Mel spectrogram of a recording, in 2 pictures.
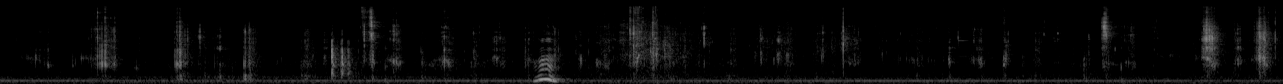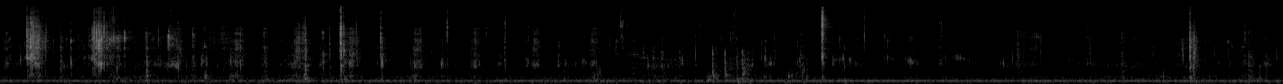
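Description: Close-up crunching and chewing of raw cauliflower and crisp leaf lettuce, in irregular bites. The loudest crunches come about a quarter and about half of the way through.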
